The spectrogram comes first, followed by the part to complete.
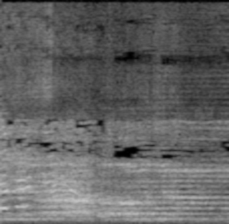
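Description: A group of voices singing a folk dance song together.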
